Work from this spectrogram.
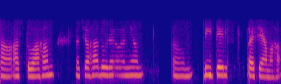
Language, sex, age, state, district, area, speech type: Sanskrit, female, 18-30, Kerala, Kannur, rural, conversation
